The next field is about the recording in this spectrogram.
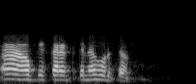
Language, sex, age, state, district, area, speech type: Telugu, female, 60+, Andhra Pradesh, Visakhapatnam, urban, conversation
